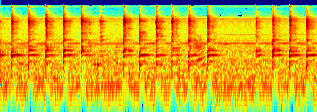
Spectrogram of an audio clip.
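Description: Hammer striking metal in quick runs of about three blows a second with short pauses, each blow ringing briefly, during repair work on a laundry pressing machine. A steady machinery hum runs underneath.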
